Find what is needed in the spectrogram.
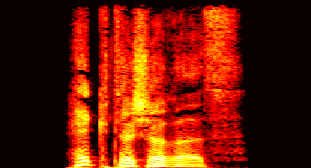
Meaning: strong/mixed nominative/accusative neuter singular comparative degree of hektisch
- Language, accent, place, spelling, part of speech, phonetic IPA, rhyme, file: German, Germany, Berlin, hektischeres, adjective, [ˈhɛktɪʃəʁəs], -ɛktɪʃəʁəs, De-hektischeres.ogg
